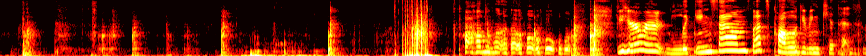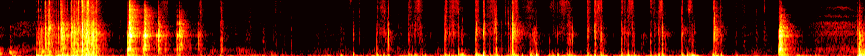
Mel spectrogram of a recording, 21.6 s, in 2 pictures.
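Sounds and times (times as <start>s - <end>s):
deck of oracle cards being shuffled and cut: 4.9s - 5.8s, 11.3s - 12.2s, 13.3s - 20.5s
speech: 5.9s - 11.0s.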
